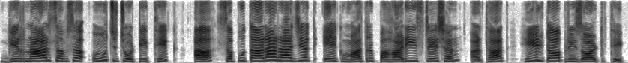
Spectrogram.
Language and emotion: Maithili, neutral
